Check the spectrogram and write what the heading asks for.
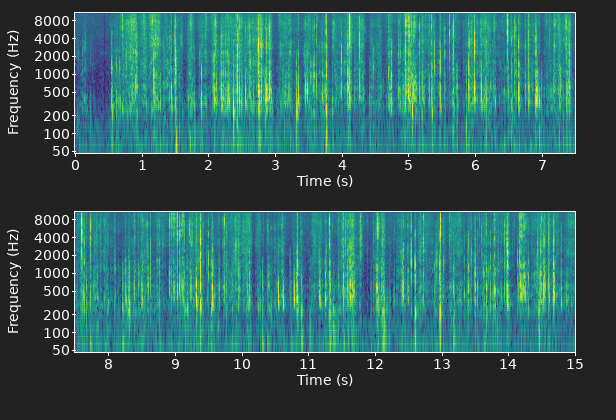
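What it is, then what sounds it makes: Suede and mesh sneaker, scratched. Long nails scratch the suede and mesh upper of an empty grey Jordan high-top sneaker lying on a lap. The result is a quiet, steady stream of dry, crunchy scratching and rasping with dense, rapid bursts that stop abruptly and leave almost no ring.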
